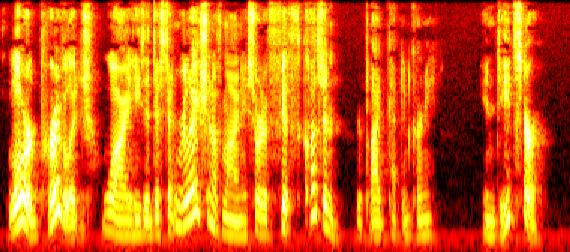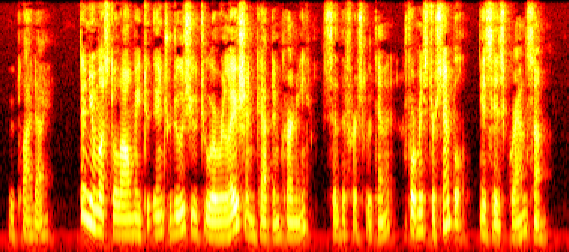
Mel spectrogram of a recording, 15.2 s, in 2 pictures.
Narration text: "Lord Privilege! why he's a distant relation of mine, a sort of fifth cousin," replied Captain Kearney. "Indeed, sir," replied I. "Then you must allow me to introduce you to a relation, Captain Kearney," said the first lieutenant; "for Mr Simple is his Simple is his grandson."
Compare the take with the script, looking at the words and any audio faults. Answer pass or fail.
fail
